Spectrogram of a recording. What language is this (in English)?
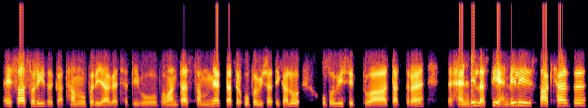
Sanskrit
